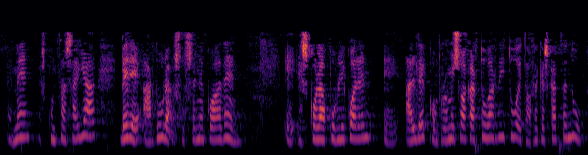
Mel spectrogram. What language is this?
Basque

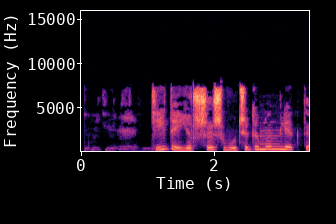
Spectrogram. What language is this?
Mari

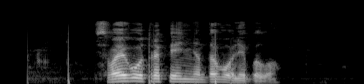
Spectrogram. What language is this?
Belarusian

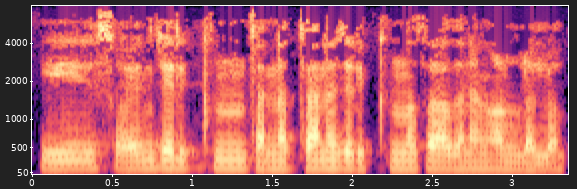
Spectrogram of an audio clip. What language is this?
Malayalam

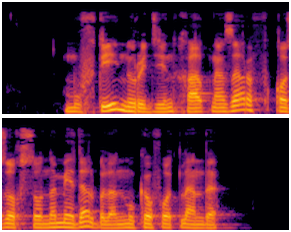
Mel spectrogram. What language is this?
Uzbek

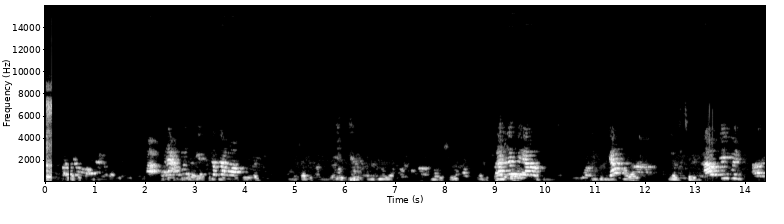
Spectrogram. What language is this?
Somali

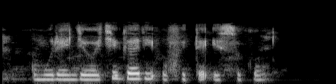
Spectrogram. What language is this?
Kinyarwanda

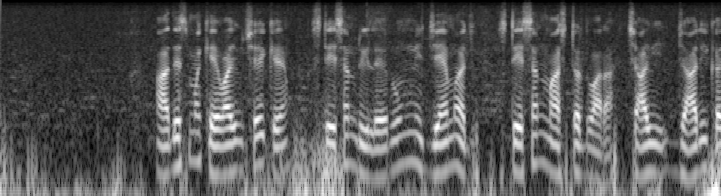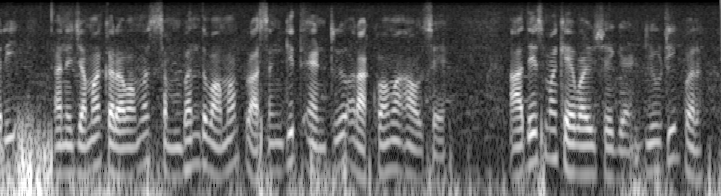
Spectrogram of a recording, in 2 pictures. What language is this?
Gujarati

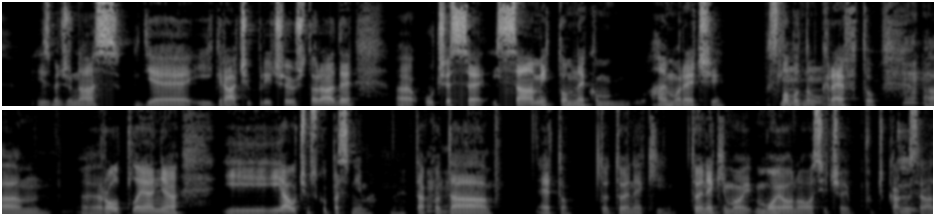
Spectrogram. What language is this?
Croatian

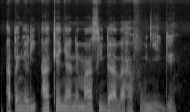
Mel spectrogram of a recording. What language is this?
Kikuyu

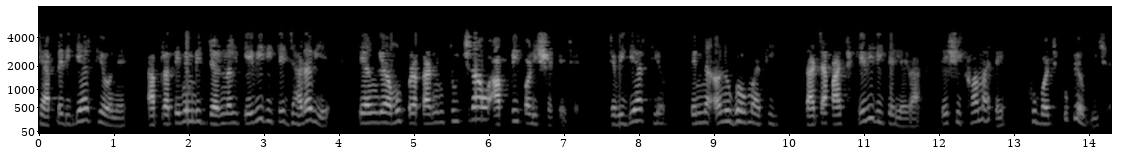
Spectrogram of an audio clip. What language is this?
Gujarati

